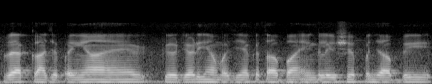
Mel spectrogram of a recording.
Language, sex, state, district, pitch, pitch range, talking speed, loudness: Punjabi, male, Punjab, Kapurthala, 110 Hz, 110-115 Hz, 140 wpm, -17 LUFS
